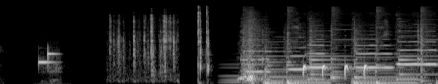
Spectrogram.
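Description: Sound effects and music of an animated logo intro: a short pitched pop, a quick run of clicks and one sharp click, then a short musical jingle with a bass line and bright melodic notes that starts about two seconds in.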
